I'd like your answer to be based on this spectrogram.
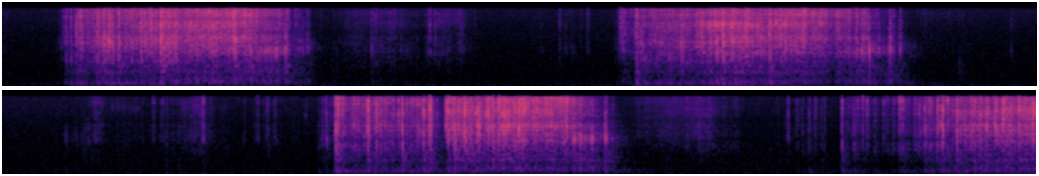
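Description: A steel kitchen knife slices thin pieces from an airy Banana Kick corn puff stick resting on an orange plastic board. Four bursts of bright, crunchy crushing cuts are each separated by a short quiet pause, with the last cut still going at the end.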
